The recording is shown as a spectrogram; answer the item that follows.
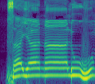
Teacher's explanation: Sayanauhum mim sukun bertemu gin idhar syafawi. Mim sukun dibaca jelas tanpa mendengung.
